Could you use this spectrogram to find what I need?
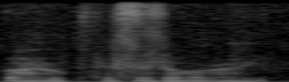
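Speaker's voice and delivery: very low put-on character voice; low-voiced acted check-in; Huntress. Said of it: "Huntress turns to you".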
